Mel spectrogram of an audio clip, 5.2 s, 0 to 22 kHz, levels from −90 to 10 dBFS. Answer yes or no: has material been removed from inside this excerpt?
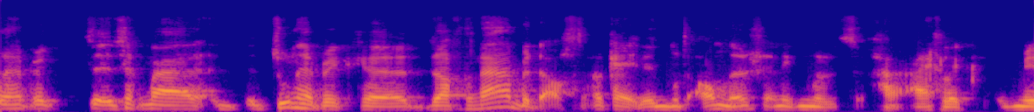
no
